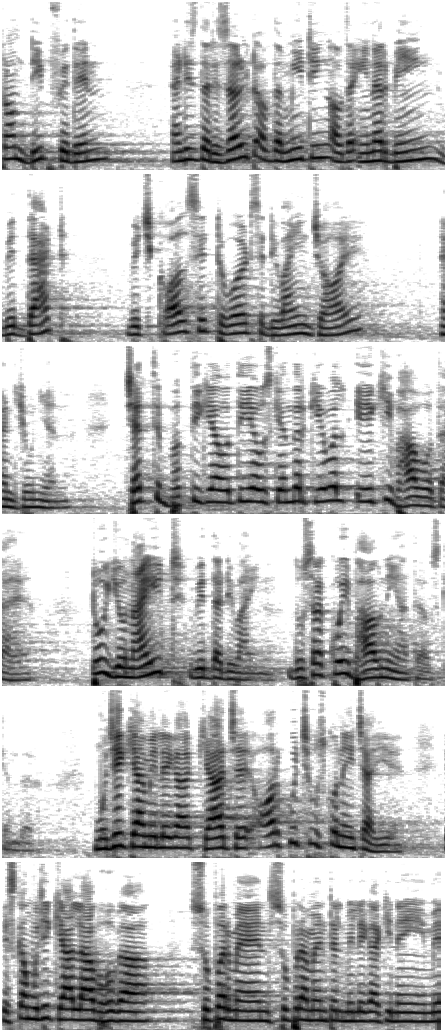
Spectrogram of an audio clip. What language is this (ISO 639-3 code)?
hin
